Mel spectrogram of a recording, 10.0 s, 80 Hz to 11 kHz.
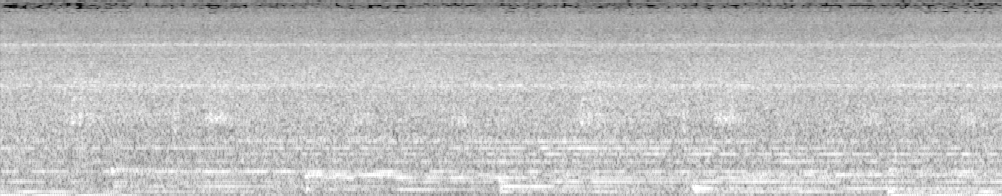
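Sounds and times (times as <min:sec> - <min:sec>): dark ambient music: 0:00.0 - 0:10.0
low bass drone: 0:00.0 - 0:10.0.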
